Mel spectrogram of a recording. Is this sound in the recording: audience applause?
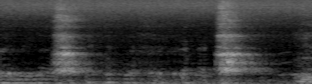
no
